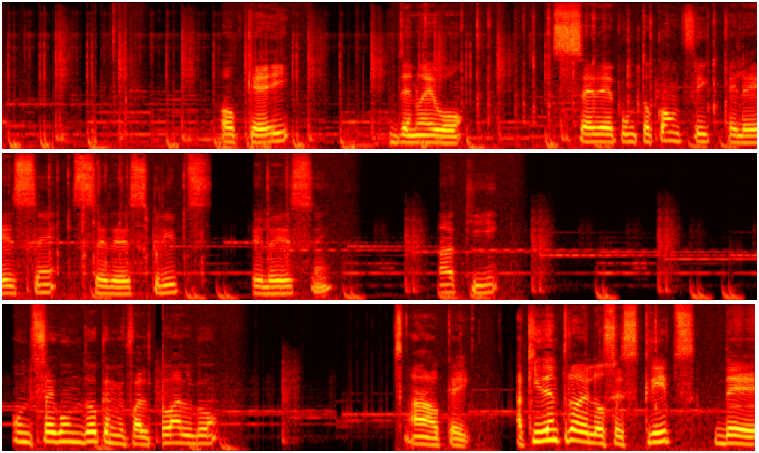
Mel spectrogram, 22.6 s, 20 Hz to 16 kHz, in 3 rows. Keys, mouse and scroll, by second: 0.0 typing, 4.0-10.2 typing, 18.4 click, 19.5 click, 20.5-21.4 typing, 21.4 Return.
